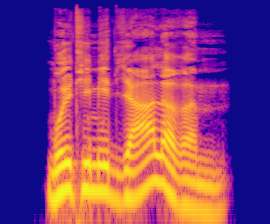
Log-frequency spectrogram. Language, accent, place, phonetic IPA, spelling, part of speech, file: German, Germany, Berlin, [mʊltiˈmedi̯aːləʁəm], multimedialerem, adjective, De-multimedialerem.ogg
- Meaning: strong dative masculine/neuter singular comparative degree of multimedial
